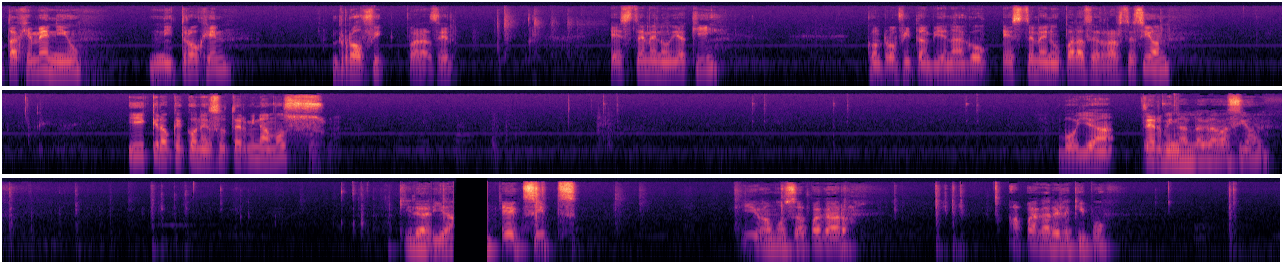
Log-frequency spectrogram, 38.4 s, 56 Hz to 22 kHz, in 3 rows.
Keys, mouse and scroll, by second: 4.9 alt+super+d, 6.3 Down, 6.5 Down, 7.3 Escape, 9.5 shift+super+x, 11.3 Down, 11.6 Up, 27.1 super+w, 29.6-30.9 typing, 30.9 Return, 34.7 shift+super+x, 35.0 Down, 35.9 Down, 38.2 Return.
